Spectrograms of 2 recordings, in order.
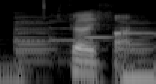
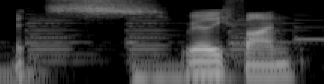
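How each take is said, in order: First: It is said lively, with lots of energy. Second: It is said flatly, with little energy. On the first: The speaker calls it right. "That's the energy you need" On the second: The speaker calls it wrong. "that sounded really enthusiastic"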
